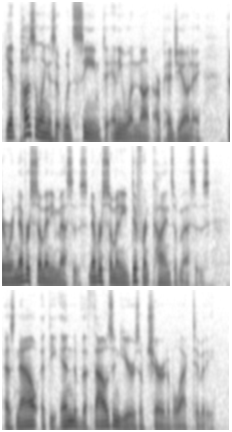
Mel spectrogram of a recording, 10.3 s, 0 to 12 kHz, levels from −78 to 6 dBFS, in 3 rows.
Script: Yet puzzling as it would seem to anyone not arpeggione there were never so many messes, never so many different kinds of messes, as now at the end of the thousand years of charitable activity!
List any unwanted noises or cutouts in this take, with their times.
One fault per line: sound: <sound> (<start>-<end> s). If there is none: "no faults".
no faults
